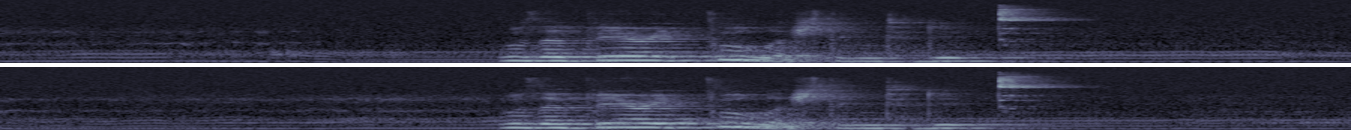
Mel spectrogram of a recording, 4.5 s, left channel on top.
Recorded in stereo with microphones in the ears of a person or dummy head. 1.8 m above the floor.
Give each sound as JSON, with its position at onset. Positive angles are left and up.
{"t": 1.7, "sound": "a woman speaking", "side_deg": -20, "distance_m": 2.0}
{"t": 3.3, "sound": "hammering", "side_deg": -10, "distance_m": 0.8}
